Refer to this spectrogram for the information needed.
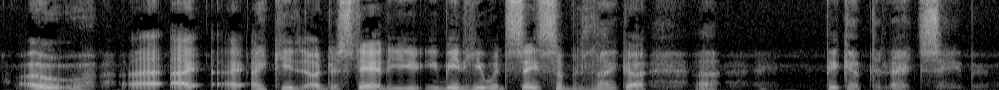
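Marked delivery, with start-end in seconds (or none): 6.2-7.2 half-whispered, breathy, whispered delivery. Retelling what Frater told the disarmed man, in a Jack Palance impression. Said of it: "I'm not very good at, uh, impressions like that".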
